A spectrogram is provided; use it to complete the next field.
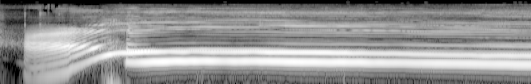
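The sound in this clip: A person imitates a howl with a single loud, tonal cry. It sweeps upward at the start, then holds a steady, sustained pitch to the end.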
